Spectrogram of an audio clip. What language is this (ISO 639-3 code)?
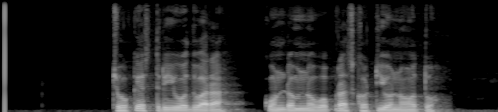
guj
